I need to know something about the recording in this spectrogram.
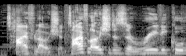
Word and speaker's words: Typhlosion: And then Typhlosion, not Explosion, Typhlosion.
